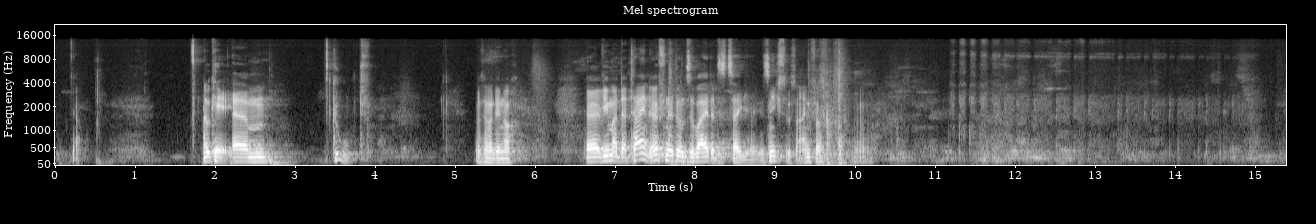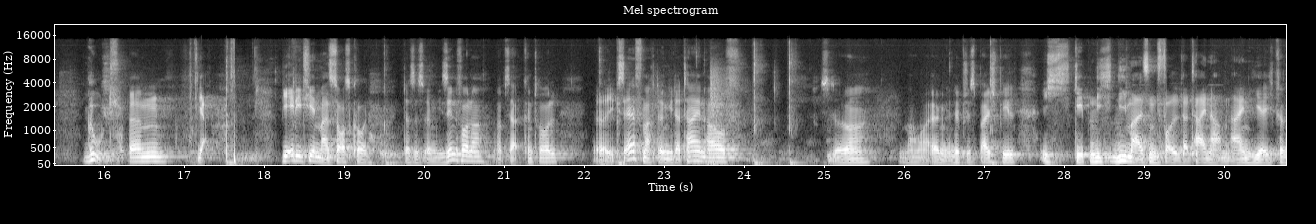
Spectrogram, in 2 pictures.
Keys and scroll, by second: 22.4 ctrl+x, 23.4 f, 24.4 ctrl+g, 25.4 ctrl+x, 25.4 ctrl+f, 26.9 Return, 26.9-29.4 typing, 30.6 typing.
